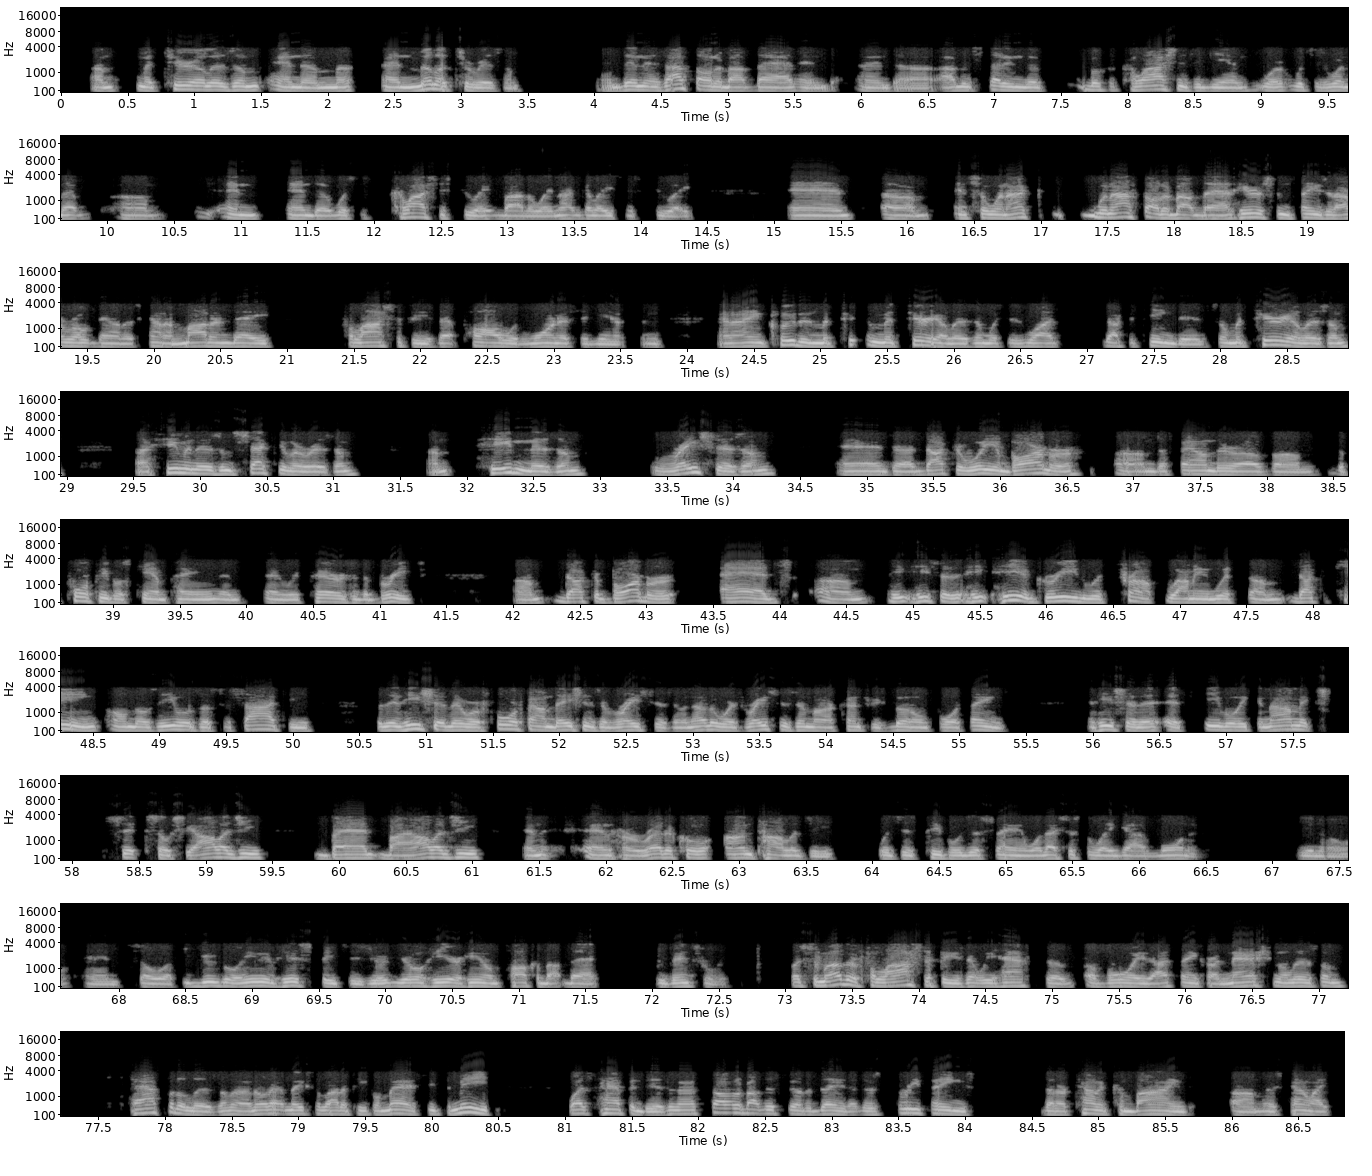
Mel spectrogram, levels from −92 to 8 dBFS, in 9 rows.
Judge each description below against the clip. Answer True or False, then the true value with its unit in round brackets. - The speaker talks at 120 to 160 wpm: False (180 wpm)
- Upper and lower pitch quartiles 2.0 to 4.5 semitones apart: True (3.7 semitones)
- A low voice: True (120 Hz)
